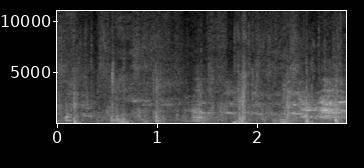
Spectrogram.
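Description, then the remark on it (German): Several dogs in a kennel bark over and over in quick, overlapping bursts as they are being freed, steady in loudness, with a busy background of rustling and movement and no one speaking. “Los, wir befreien alle Hunde, die da sind.”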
